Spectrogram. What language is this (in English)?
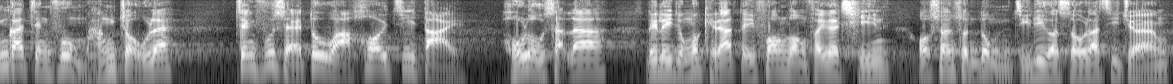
Cantonese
